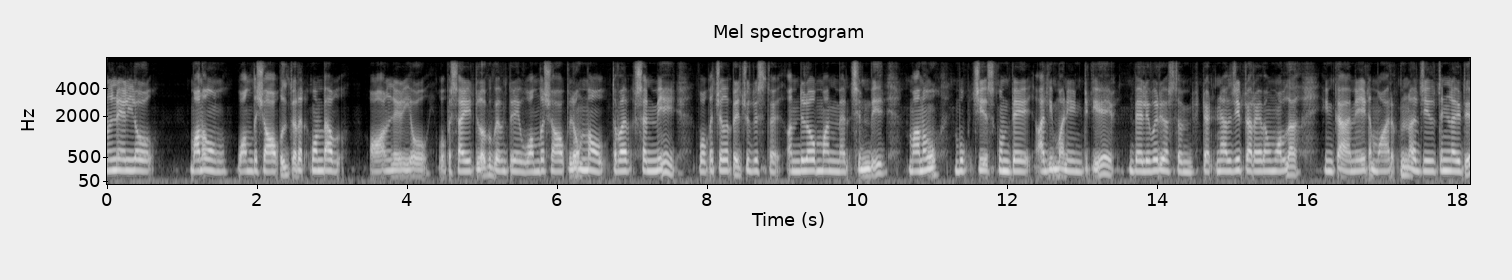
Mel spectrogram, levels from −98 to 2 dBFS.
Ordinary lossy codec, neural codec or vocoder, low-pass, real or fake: none; autoencoder, 22.05 kHz, a latent of 192 numbers a frame, VITS, trained on many speakers; 7.2 kHz; fake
